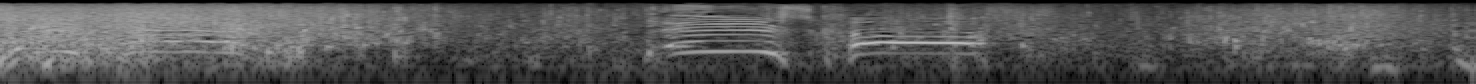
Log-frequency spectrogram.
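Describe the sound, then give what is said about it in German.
Water sloshes and splashes steadily around a small boat as it rocks and nearly capsizes while a heavy treasure chest is heaved aboard, while voices let out a few sharp, rising cries of alarm midway through. “Der Kahn ist fast umgekippt, aber die Schatztruhe ist drin geblieben.”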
